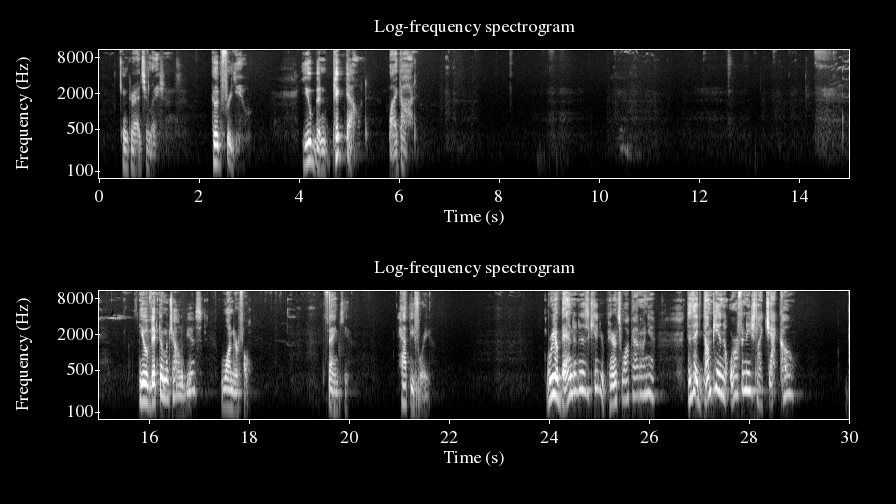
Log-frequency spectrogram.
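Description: A man speaks with animation through a microphone, pausing often.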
